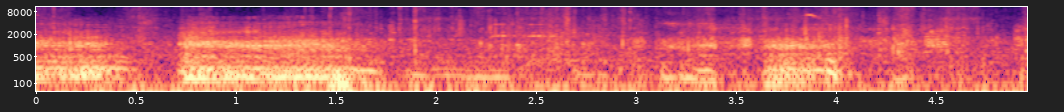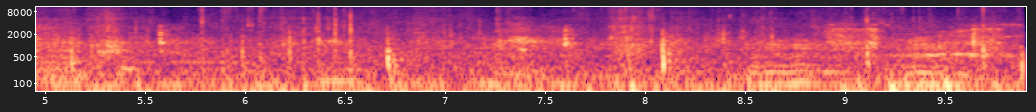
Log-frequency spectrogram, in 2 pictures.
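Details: Belgian Malinois puppies, fifty days old, struggle together over a single toy, giving a deep rumbling growl for the first second and a half, then scuffling, thumps and softer low grumbles as the tussle goes on.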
